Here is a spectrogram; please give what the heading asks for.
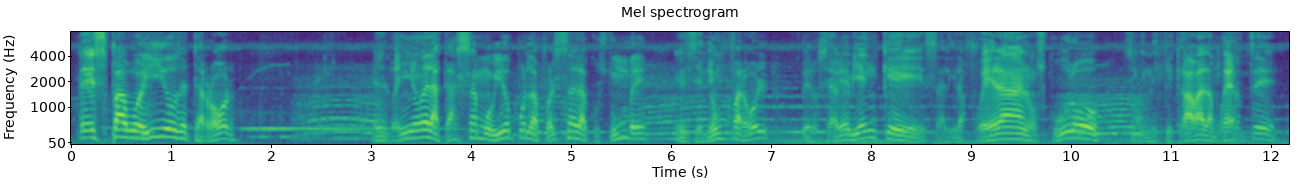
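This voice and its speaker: A man narrating a horror radio story in a solemn, literary, suspenseful manner. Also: fairly high pitch. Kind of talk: dramatic scripted horror narration. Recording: music behind the voice. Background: music.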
